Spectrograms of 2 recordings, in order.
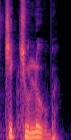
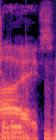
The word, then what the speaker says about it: Chicxulub: For those of you who are listening, if you'd like to know how to pronounce the name of that crater, it's Chicxulub. – Nice. Chicxulub.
